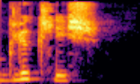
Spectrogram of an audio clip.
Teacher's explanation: le U antérieur devient presque un mélange entre un U et un e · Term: voyelles postérieurs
